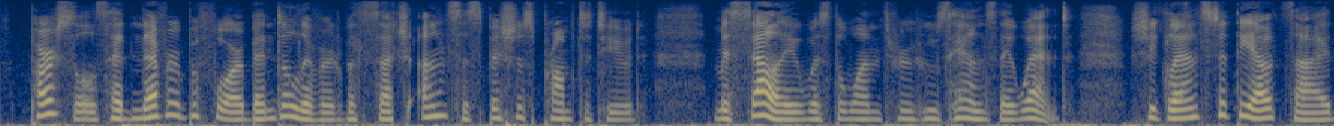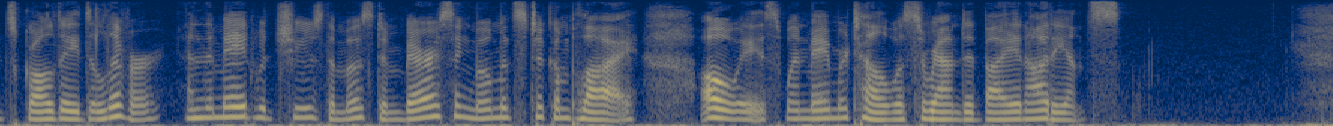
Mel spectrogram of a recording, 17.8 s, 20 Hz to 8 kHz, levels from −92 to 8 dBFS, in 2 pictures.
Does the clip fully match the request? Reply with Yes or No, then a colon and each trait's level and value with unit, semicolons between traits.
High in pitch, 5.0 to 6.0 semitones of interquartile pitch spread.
No: high, 195 Hz; average, 3.6 semitones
